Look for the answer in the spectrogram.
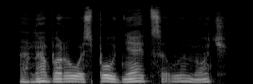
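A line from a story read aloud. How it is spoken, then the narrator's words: Quiet reply. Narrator (Russian): тихо ответил Вассар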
